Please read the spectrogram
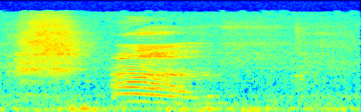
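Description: A single sneeze: a breathy, hissing burst followed by a short voiced sound that falls in pitch, fairly soft overall, with no talking around it.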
